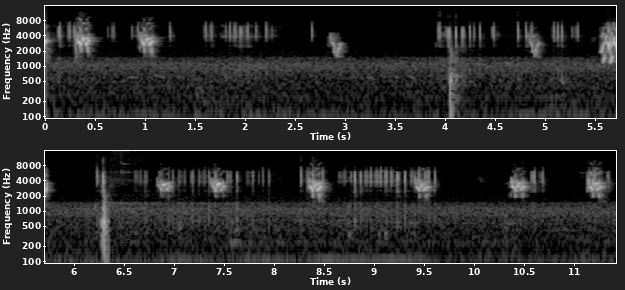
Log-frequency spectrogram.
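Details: Budgerigar calls for pet birds to hear before they sing: short, buzzy chirps repeated roughly every half second to second, with soft ticking between them and two sharp clicks.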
